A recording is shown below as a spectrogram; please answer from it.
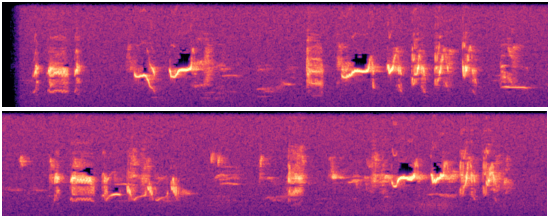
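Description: An Oriental magpie-robin sings a lively, varied song of sweet whistles, scratchy notes and quick trills in short bursts, against a quiet background.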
